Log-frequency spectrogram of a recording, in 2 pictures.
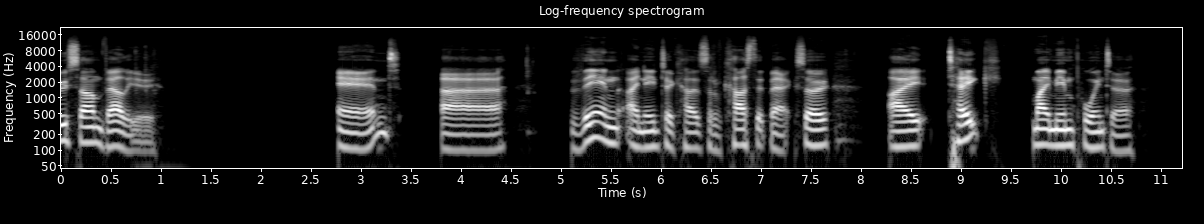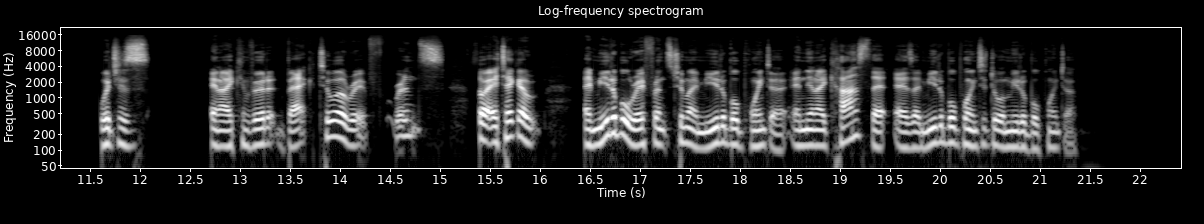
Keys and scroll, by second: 0.8 ctrl+v, 3.9 End, 4.7 shift+Home, 22.0 shift+Home.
